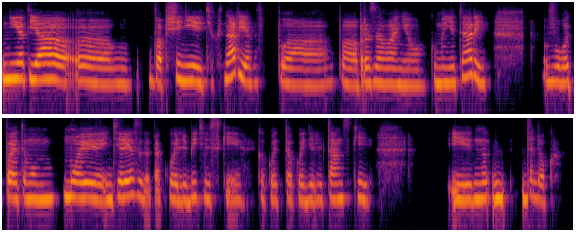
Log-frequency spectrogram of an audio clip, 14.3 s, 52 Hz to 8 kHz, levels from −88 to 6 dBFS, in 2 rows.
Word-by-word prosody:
Нет, 260 0 +5
я, 250 0 +6 0.5
э, 205 -1 -7 0.2
вообще 230 +2 +1
не 230 -2 +3
технарь, 260 +8 +2
я 220 -4 +2 0.3
по 200 -1 -3
по 205 -3 -2
образованию 200 -2 -2
гуманитарий. 220 +2 0 0.6
Вот 220 0 -2
поэтому 220 -1 +1
м 215 +1 -2
мой 225 -3 +3
интерес 235 +4 +3
это 230 - -4
такой 215 -4 -3
любительский, 205 -1 -6
какой-то 205 -2 -8
такой 205 -1 -5
дилетантский 210 +1 -5 0.9
и 205 -10 +1
н 215 +1 +1
а, 225 - -1 0.4
далек. 215 -3 -4
215 Hz, 110 wpm, -25 LUFS, 205-230 Hz, 0.9 s, я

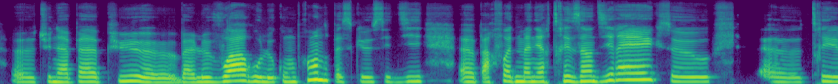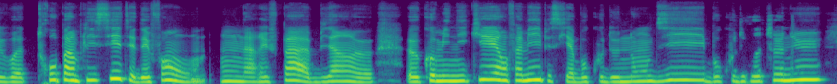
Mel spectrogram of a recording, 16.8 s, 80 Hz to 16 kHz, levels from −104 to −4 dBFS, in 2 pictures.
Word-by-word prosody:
heu, 185 0 -4
tu 195 +2 -7
n'as 185 -1 0
pas 195 +1 -1
pu, 220 +4 -2
heu, 175 -2 0
bah, 175 -1 -3
le 190 +1 +2
voir 215 +4 +4
ou 205 - +2
le 185 -1 0
comprendre 225 +9 +3
parce 195 -5 -8
que 190 -1 -5
c'est 195 +1 -10
dit, 205 +4 -5 0.4
heu, 195 0 0
parfois 215 +2 -3
de 205 - +1
manière 200 -1 +1
très 215 -2 -1
indirecte, 270 +7 +2
heu 195 -1 -1 0.6
heu, 185 -2 -7
très 205 -2 -2
ou 190 0 -4
heu, 185 - -4
trop 275 -1 -1
implicite 265 +5 +3
et 215 - 0
des 185 +1 +1
fois 195 - -12
on 215 -8 -1 0.2
on 215 0 0
n'arrive 195 -1 -5
pas 255 -1 +2
à 200 - -2
bien, 210 +3 -3
heu 180 -1 -5 0.4
heu, 195 - +2
communiquer 230 +6 +3
en 255 -2 +4
famille 255 +3 +4
parce 225 -4 -9
qu'il - - -9
y - - -1
a - - -4
beaucoup 190 +2 -7
de 195 0 -2
non-dits, 225 +7 -1
beaucoup 205 +1 -8
de 205 +1 -5
retenue, 260 +6 +3
210 Hz, 190 wpm, -21 LUFS, 195-245 Hz, 0.6 s, voir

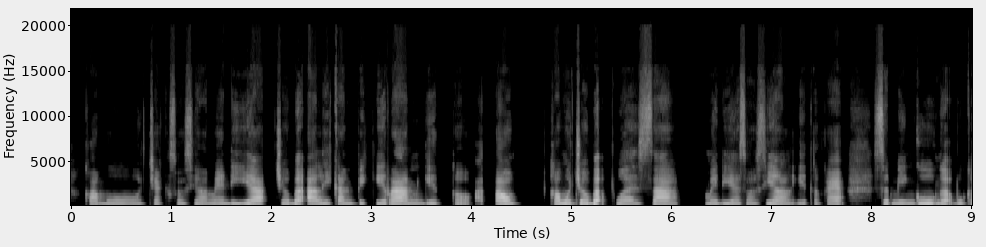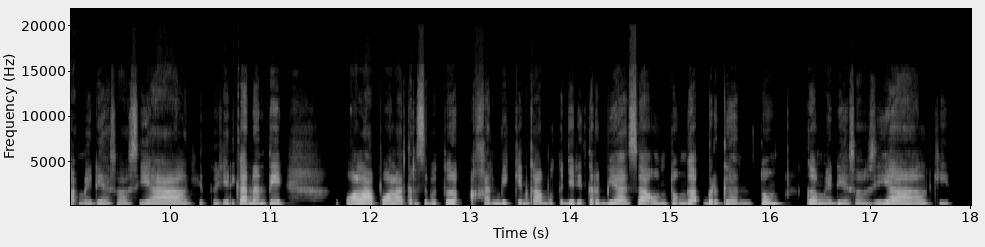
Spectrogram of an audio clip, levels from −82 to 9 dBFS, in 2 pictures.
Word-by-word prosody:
kamu 160 -1 -4
cek 160 +1 -8
sosial 165 -1 -5
media 155 +3 +2
coba 185 +1 +2
alihkan 175 +2 +3
pikiran 180 -1 +4
gitu 150 0 -6
atau 240 +5 +4 0.3
kamu 245 +4 +3
coba 240 -2 +6
puasa 195 +4 +2 0.2
media 180 -1 -3
sosial 180 -1 -1
gitu - - -10
kayak - - +1 0.3
seminggu 185 +2 0
nggak 170 - +2
buka 155 0 -4
media 160 0 -5
sosial 165 +1 +1
gitu, 150 -1 -13
jadikan 235 +11 +1
nanti 235 +6 0 0.6
pola-pola 195 -1 +5
tersebut 195 +1 -6
tuh 255 0 +3 0.2
akan 210 -2 -5
bikin 195 +1 -5
kamu 190 +3 -2
tuh 230 - -8
jadi 215 +1 -1
terbiasa 190 +2 +1
untuk 200 +2 -5
nggak - - +2
bergantung 180 +6 -2 0.2
ke 240 - +2
media 190 -4 -3
sosial 210 +2 0
gitu. 155 -7 -13
185 Hz, 135 wpm, -24 LUFS, 165-205 Hz, 0.6 s, coba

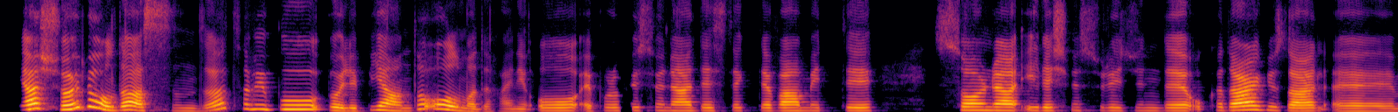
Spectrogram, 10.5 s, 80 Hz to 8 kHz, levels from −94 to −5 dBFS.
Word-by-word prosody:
Ya, 330 +5 +7
şöyle 350 - +3
oldu 265 - +4
aslında, 220 - 0
tabii 310 -5 -6
bu, 300 0 +3
böyle, 195 -4 -3
bir 255 - -14
anda 205 -5 0
olmadı, 185 - 0
hani, 165 - -14
eee, 205 +5 -5
profesyonel 210 -1 -6
destek 205 0 -12
devam 205 0 -1
etti. 205 +1 -6 0.4
Sonra 235 -2 +2
iyileşme 220 0 -8
sürecinde 205 -1 -6
o - - -15
kadar 240 +4 +4
güzel, 205 -6 0
eee, 175 -1 -6
210 Hz, 130 wpm, -23 LUFS, 205-240 Hz, 0.4 s, Ya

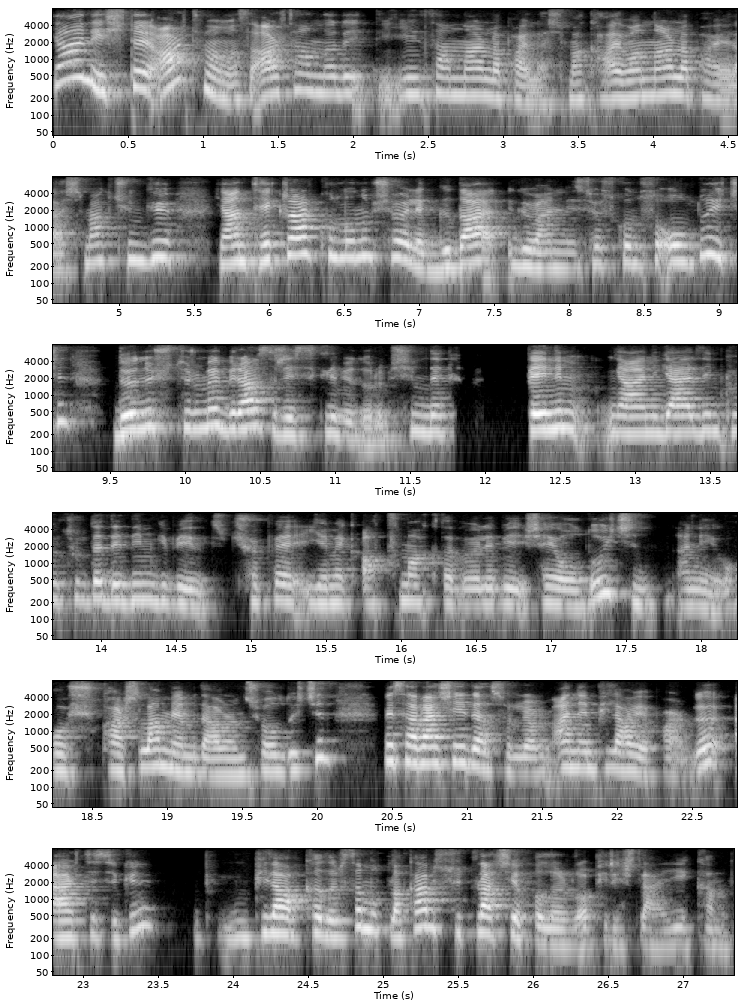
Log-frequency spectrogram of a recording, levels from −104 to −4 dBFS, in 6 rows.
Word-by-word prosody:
Yani, 425 0 +5
işte 260 +3 +2
artmaması, 195 - +1
artanları 245 +2 -1
i 245 - -4
insanlarla 230 -2 -4
paylaşmak, 190 0 -7
hayvanlarla 225 +3 -1
paylaşmak 235 +5 -6
çünkü, 260 +3 -1 0.3
yani, 235 +2 +4
tekrar 320 +7 +5
kullanım 295 -1 0
şöyle, 280 -8 +1
gıda 195 +8 +4
güvenliği 185 -3 -2
söz 215 +3 -9
konusu 230 +1 -3
olduğu 240 +6 +1
için 315 +2 -2 0.3
dönüştürme 260 +3 +3
biraz 255 -2 +4
riskli 200 +1 -4
bir 170 -3 -7
durum. 135 +4 -8
Şimdi 220 +3 -4 0.5
benim 250 +2 +6
yani 210 0 +2
geldiğim 215 +1 +2
kültürde 225 +1 -3
dediğim 210 0 -2
gibi 185 -5 -4
t 165 - -20
çöpe 200 +2 -7
yemek 190 0 -4
atmak 200 +2 -6
da 185 -1 -5
böyle 180 +1 -5
bir 180 -1 -2
şey 185 +1 -3
olduğu 175 +9 -1
için, 190 -12 -4
hani, 170 -3 -7
hoş 195 0 -5
karşılanmayan 205 -1 0
bir 180 - -9
davranış 165 +2 -3
olduğu 190 0 -2
için... 260 +12 -2 0.3
Mesela 280 -2 +6
ben 265 - +10
şeyi 270 +1 +2
de 240 - +6
hatırlıyorum. 175 -6 -3
Annem 215 -1 +1
pilav 210 -1 0
yapardı. 170 - -2
Ertesi 205 0 +2
gün 325 - -5 0.3
p 200 +1 -10
pilav 240 0 +6
kalırsa 235 +2 0
mutlaka 280 +1 +2
bir 315 - -1
sütlaç 250 -4 +2
yapılırdı 150 -8 -2
o 155 - -4
pirinçler 145 -3 -10
yıkanıp. 145 -2 -12
220 Hz, 150 wpm, -21 LUFS, 190-250 Hz, 0.5 s, ben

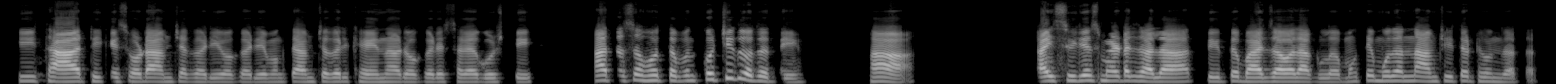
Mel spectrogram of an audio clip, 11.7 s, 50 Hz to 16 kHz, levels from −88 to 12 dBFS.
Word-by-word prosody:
की 200 0 -6
था, 175 +1 +9
ठीक 185 -2 -7
आहे 180 - -3
सोडा 175 0 +2
आमच्या 170 +1 -4
घरी 165 -1 -7
वगैरे, 160 0 -6
मग 165 0 -10
ते 175 - -2
आमच्या 170 +1 -3
घरी 175 0 -3
खेळणार 165 -1 -2
वगैरे 165 +1 -5
सगळ्या 165 0 -3
गोष्टी. 165 0 -7 0.5
हां, 220 - +7
तसं 230 +3 -2
होतं, 220 -1 -1
पण 215 +1 -6
क्वचित 275 +4 0
होतं 205 -6 +2
ते. 155 - -5 0.6
हां, 185 0 +5 1.0
काही 195 +2 +6
सीरियस 215 +2 -1
मॅटर 210 0 +3
झाला 175 -2 +4
तिथं 180 +2 -4
बाहेर 175 0 +5
जावं 175 0 +5
लागलं. 165 -1 0
मग 180 +1 -11
ते 215 - -4
मुलांना 205 -1 -1
आमच्या 190 +1 -3
इथे 200 +1 -4
ठेवून 180 -3 -10
जातात. - - -10
175 Hz, 200 wpm, -25 LUFS, 165-200 Hz, 1.0 s, था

